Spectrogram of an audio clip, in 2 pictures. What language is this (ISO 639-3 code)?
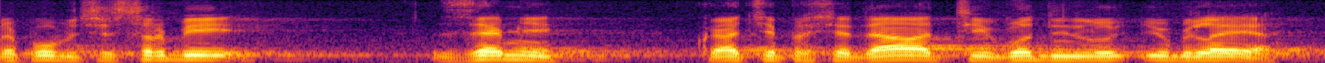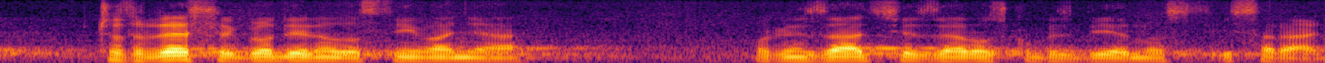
srp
